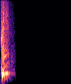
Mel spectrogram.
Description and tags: clap snare sample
